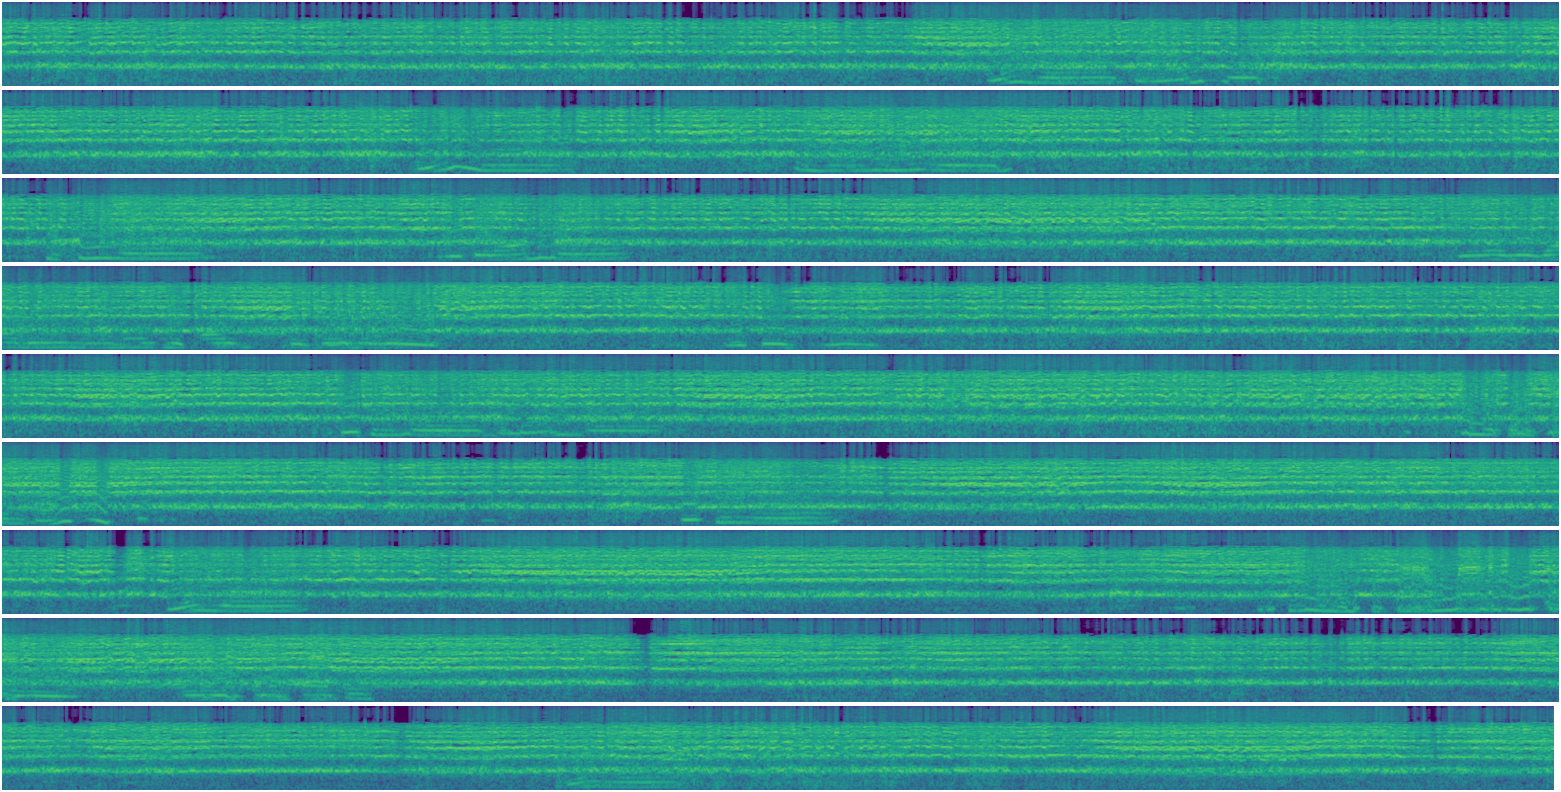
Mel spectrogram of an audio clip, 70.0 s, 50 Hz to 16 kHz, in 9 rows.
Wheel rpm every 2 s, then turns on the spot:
230, 240, 230, 230, 230, 220, 220, 230, 220, 230, 210, 230, 220, 220, 220, 230, 230, 220, 220, 220, 220, 220, 220, 230, 230, 220, 220, 220, 220, 220, 230, 220, 220, 220, 220.
none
